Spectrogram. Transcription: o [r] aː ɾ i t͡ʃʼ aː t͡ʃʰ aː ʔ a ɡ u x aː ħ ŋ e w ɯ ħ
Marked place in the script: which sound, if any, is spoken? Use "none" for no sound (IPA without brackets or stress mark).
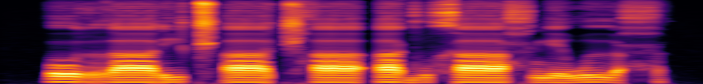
r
